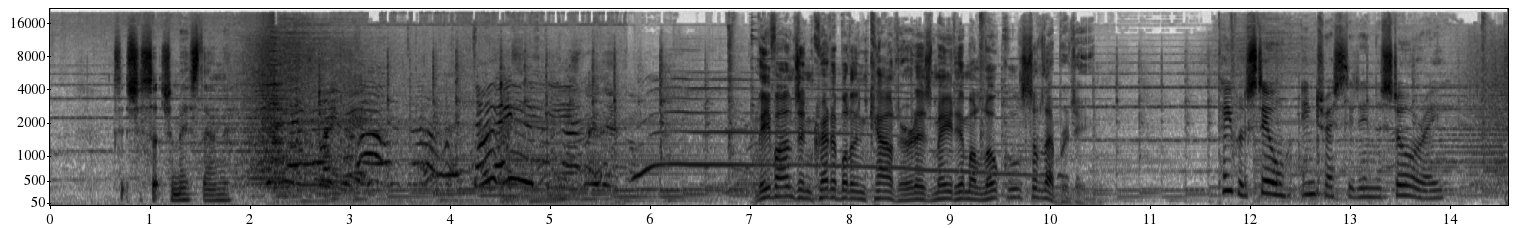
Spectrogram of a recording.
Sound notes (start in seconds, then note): 2.1 people clamoring; 3.0 crying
